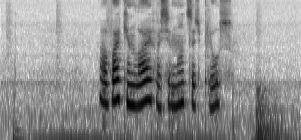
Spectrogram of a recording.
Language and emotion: Russian, sad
